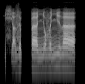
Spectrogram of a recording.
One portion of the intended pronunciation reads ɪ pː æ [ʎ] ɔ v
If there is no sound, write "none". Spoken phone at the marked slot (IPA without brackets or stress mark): ɲ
